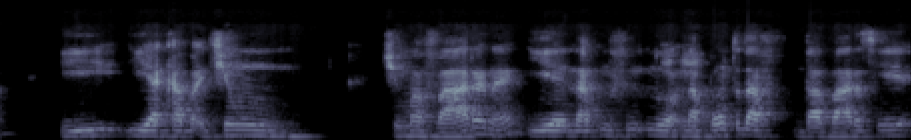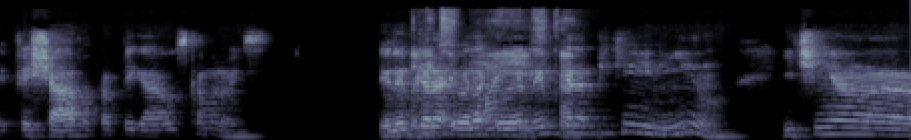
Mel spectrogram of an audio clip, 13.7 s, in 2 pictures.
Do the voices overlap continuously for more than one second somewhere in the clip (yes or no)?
yes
